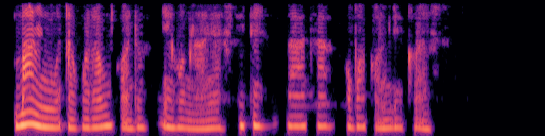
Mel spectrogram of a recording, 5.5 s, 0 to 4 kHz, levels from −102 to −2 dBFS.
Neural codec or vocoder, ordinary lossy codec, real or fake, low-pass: none; none; real; 3.6 kHz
